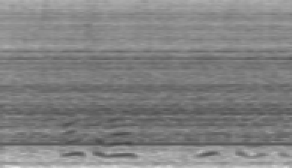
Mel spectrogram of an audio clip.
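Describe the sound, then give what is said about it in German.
Railway switch points shifting under motor power, moved remotely by mouse click from the operations centre in Pankow: a steady, loud mechanical whir and grinding hiss, with a low motor whine that swoops up and down several times. “Die Weiche bewegt sich ein Stück vor.”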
